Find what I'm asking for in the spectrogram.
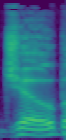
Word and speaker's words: Job: J-O-B is pronounced Job.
